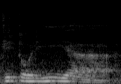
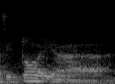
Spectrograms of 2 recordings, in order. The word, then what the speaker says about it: Vitória: a pronúncia desses fonemas ninguém fala Vitoria Vitoria a gente fala Vitória Então veja que o a é mais longo o a sendo mais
